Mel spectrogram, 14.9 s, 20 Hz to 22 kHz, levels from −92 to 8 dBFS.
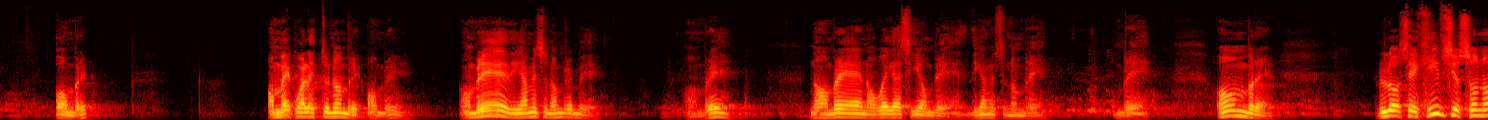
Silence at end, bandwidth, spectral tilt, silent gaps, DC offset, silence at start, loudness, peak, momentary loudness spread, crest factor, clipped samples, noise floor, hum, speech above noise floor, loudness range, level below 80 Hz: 0 s; 18.5 kHz; -6.5 dB/octave; none; under 0.1%; 0.55 s; -28 LUFS; -8 dBFS; 16 LU; 20 dB; under 0.1%; -76 dBFS; none; 49 dB; 5 LU; -76 dBFS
